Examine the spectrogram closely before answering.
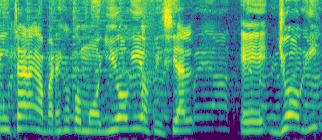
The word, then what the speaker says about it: Gioggi: Yogi se pronuncia como el oso Yogi, pero se escribe G de gato y GGIO, oficial con WF, en Instagram y también en Facebook.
